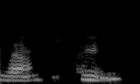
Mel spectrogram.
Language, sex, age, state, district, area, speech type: Bodo, female, 18-30, Assam, Kokrajhar, rural, conversation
